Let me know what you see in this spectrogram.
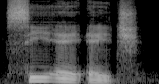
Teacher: The R sound is often silent when it appears at the end of a word, non-rhotic. For example, car is pronounced like CAH.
